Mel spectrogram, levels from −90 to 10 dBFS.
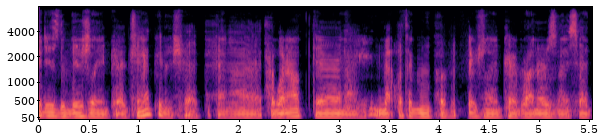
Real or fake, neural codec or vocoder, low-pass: fake; codec, 44.1 kHz, 3.4 kbps, Pupu-Codec; 7.2 kHz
